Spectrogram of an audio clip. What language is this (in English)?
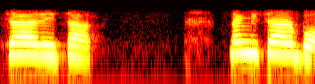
Manipuri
